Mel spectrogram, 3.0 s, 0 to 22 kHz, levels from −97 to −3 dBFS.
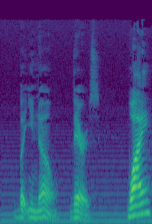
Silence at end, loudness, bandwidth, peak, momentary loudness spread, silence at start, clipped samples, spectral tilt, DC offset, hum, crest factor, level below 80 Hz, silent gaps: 0 s; -32 LUFS; 15.5 kHz; -14 dBFS; 22 LU; 0 s; under 0.1%; -6 dB/octave; under 0.1%; none; 20 dB; -56 dBFS; none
